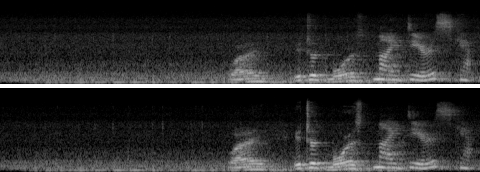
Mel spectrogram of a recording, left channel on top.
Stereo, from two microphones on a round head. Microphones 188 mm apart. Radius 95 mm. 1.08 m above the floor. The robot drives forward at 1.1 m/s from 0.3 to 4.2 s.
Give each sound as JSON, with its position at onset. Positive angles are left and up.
{"t": 2.3, "sound": "a man speaking", "side_deg": -35, "distance_m": 1.7}
{"t": 3.7, "sound": "a woman speaking", "side_deg": 10, "distance_m": 1.1}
